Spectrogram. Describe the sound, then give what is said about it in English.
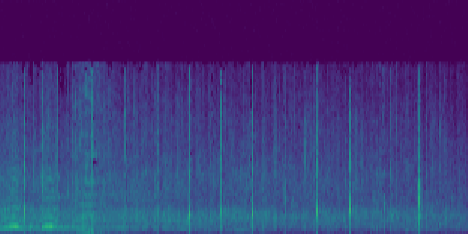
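Audience applause and cheering for the moms in the audience, over a wash of crowd noise, with a brief whoop near the start and one sharp, steady clap landing roughly three times a second as the clapping settles into a beat. “Moms, you be quiet, but all the rest of us, let's make some noise for all the moms in the room.”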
